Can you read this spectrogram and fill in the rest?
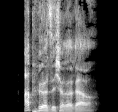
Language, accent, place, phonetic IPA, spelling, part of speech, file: German, Germany, Berlin, [ˈaphøːɐ̯ˌzɪçəʁəʁɐ], abhörsichererer, adjective, De-abhörsichererer.ogg
- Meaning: inflection of abhörsicher: 1. strong/mixed nominative masculine singular comparative degree 2. strong genitive/dative feminine singular comparative degree 3. strong genitive plural comparative degree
